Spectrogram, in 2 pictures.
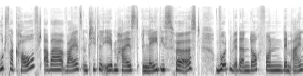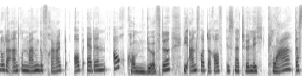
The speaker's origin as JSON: {"language": "German", "town": "Bergham", "region": "Bavaria", "country": "Germany", "said": "eine Theatergruppe in Bergham, meiner alten Heimat."}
